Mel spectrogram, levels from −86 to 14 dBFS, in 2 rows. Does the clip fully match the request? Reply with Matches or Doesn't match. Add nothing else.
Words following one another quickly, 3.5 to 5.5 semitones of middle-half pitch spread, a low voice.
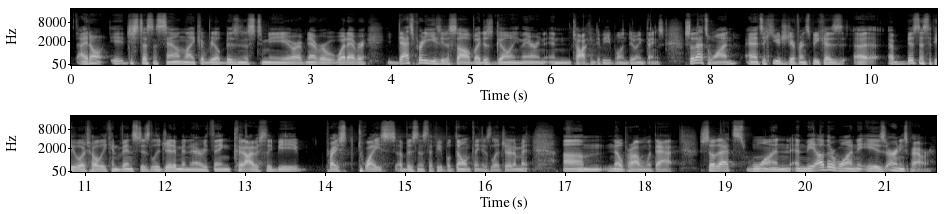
Matches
